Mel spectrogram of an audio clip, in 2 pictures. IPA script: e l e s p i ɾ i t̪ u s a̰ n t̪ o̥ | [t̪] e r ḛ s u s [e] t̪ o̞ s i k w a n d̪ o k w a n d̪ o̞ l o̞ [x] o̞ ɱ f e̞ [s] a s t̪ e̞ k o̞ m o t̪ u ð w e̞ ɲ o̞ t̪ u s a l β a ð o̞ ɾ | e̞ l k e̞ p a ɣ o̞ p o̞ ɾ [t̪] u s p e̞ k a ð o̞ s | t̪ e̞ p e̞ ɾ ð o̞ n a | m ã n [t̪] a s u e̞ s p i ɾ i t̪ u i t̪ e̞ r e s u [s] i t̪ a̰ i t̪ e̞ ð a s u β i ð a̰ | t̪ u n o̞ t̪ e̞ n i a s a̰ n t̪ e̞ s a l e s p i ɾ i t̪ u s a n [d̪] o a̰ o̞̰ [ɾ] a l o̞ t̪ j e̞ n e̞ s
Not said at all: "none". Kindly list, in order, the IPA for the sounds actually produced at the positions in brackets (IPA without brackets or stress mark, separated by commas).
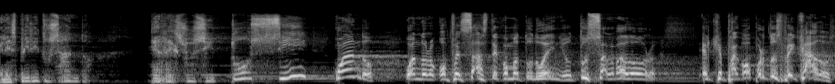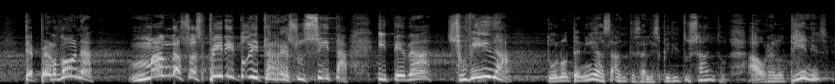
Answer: t̪, i, k, s, t̪, d̪, s, t̪, ɾ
